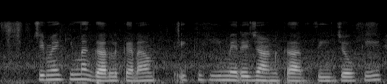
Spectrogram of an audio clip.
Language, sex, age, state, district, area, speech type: Punjabi, female, 18-30, Punjab, Rupnagar, urban, spontaneous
